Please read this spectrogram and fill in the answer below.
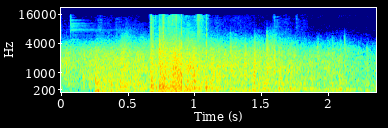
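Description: A deep rumbling boom that starts about a quarter second in, is loudest at around a second, and slowly dies away.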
